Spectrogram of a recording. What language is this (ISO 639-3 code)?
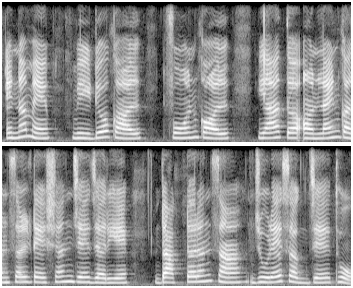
snd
